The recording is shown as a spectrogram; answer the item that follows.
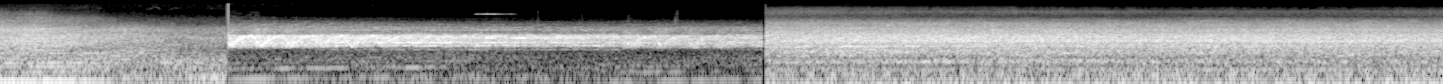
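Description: Subway train car in motion: a continuous rumble and hiss for the second half. Before it comes a steady high-pitched whine lasting about five seconds.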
